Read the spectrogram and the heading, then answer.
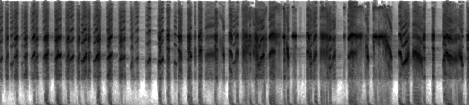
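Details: Edible-nest swiftlet calls used to lure swiftlets into nest houses: dense, rapid, high-pitched chirps and twittering clicks in quick bursts, almost unbroken, with a brief buzzy run near the end and no other sounds.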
